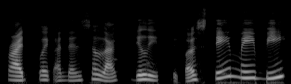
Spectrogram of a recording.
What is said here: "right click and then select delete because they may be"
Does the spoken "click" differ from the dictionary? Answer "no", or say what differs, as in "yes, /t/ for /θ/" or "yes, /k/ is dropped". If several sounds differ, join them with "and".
no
